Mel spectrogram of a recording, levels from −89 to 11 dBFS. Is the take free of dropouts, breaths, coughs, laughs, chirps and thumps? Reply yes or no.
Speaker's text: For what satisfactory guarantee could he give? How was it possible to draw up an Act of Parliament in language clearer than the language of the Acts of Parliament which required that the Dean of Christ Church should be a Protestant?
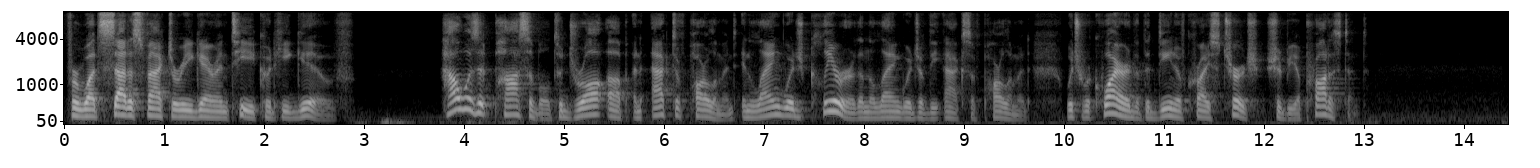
yes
